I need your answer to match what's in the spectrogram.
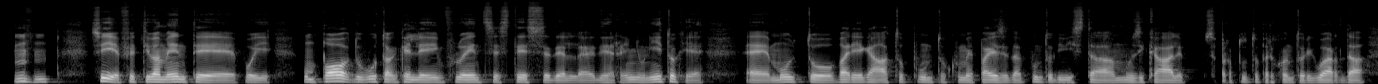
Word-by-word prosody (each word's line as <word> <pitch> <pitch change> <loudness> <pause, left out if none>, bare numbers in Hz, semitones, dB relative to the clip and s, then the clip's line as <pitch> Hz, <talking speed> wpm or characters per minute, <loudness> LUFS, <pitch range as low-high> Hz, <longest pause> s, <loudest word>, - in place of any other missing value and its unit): Mh-mh. 125 -3 -3 0.4
Sì, 150 -5 +6
effettivamente 115 -5 +3
poi, 100 -3 -3 0.3
un 115 -2 -4
po' 140 +2 +9
dovuto 120 +2 0
anche 105 +2 -2
alle 110 -1 +2
influenze 110 +1 0
stesse 110 0 -3
del 95 -1 -2 0.2
del 100 -1 -4
Regno 105 +2 -3
Unito 120 +5 +1
che 95 -6 -7 0.4
è 95 -1 +1
molto 110 -1 0
variegato 105 -1 0
appunto 105 -2 -7
come 105 -1 -5
paese 105 -1 0
dal 100 -2 -5
punto 110 -1 -5
di 105 0 -6
vista 100 -1 -3
musicale, 100 -1 -3
soprattutto - - -11
per - - -8
quanto 100 -1 -5
riguarda 100 -1 -1
105 Hz, 135 wpm, -24 LUFS, 100-115 Hz, 0.4 s, po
